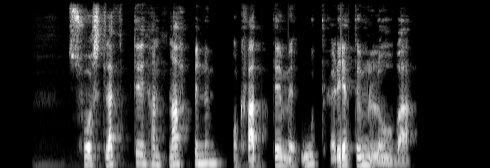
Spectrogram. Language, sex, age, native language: Icelandic, male, 20-29, Icelandic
